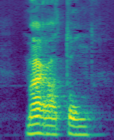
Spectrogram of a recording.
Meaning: marathon
- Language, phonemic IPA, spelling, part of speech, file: Dutch, /ˈmaː.raː.tɔn/, marathon, noun, Nl-marathon.ogg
